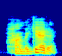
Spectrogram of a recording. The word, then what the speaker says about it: Armageddon: This is the origin of the New Testament name of Armageddon, correctly pronounced in Greek as Harmageddon.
